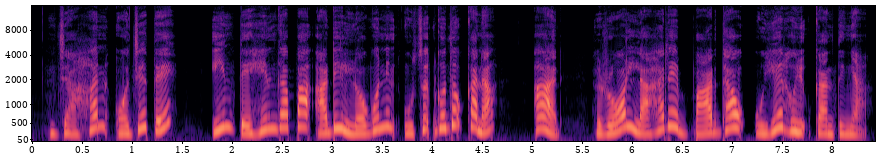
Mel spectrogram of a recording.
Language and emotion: Santali, disgusted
